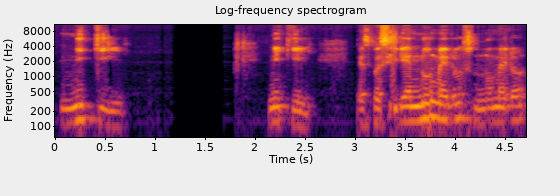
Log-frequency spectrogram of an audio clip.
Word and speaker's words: nihil: o italia me siento es por eso lo pronunciamos nicky miki después siguen números número knox es noche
